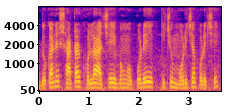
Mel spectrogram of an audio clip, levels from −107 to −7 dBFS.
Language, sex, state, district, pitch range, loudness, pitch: Bengali, male, West Bengal, Alipurduar, 135-165 Hz, -19 LUFS, 155 Hz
